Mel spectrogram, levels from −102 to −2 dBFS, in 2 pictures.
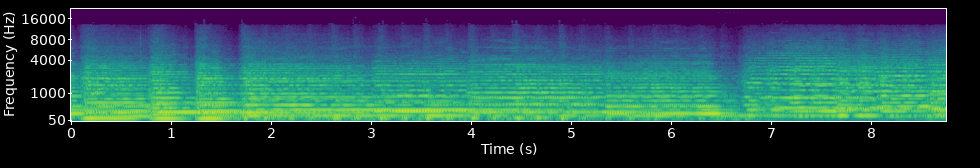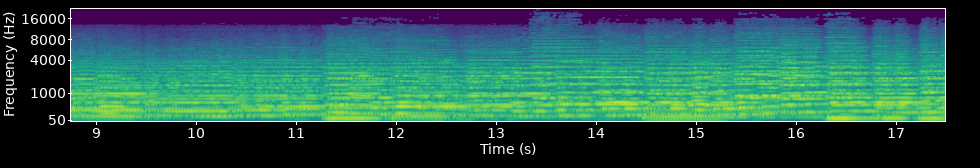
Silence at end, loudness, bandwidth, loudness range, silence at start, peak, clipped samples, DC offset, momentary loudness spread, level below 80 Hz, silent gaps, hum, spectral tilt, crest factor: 0 s; -17 LUFS; 12.5 kHz; 5 LU; 0 s; -2 dBFS; under 0.1%; under 0.1%; 6 LU; -42 dBFS; none; none; -6 dB/octave; 14 dB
